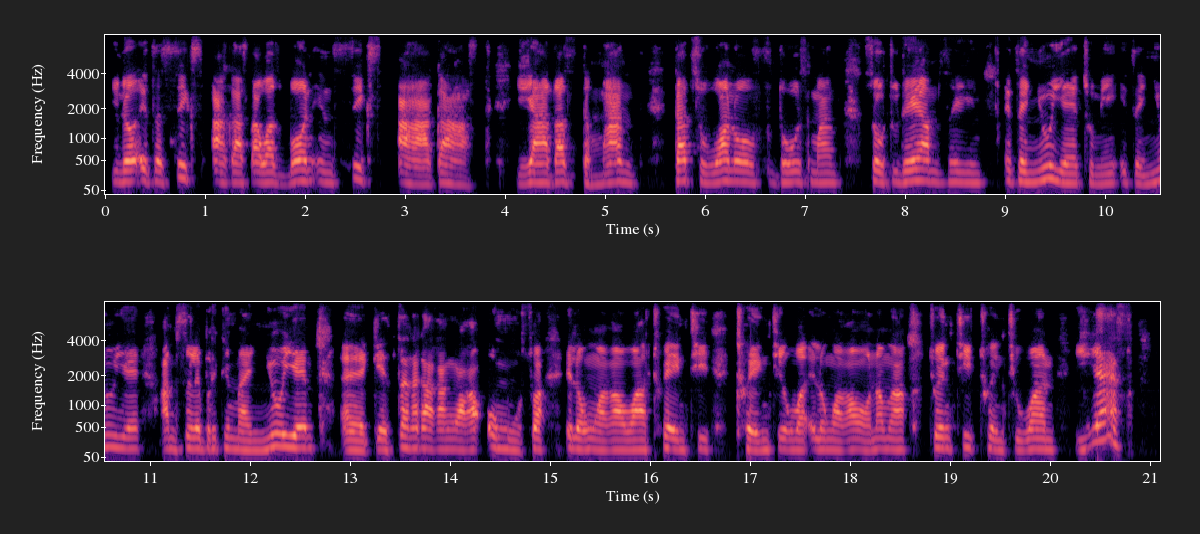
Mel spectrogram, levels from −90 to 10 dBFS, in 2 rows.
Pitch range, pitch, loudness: 145-170 Hz, 155 Hz, -21 LUFS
